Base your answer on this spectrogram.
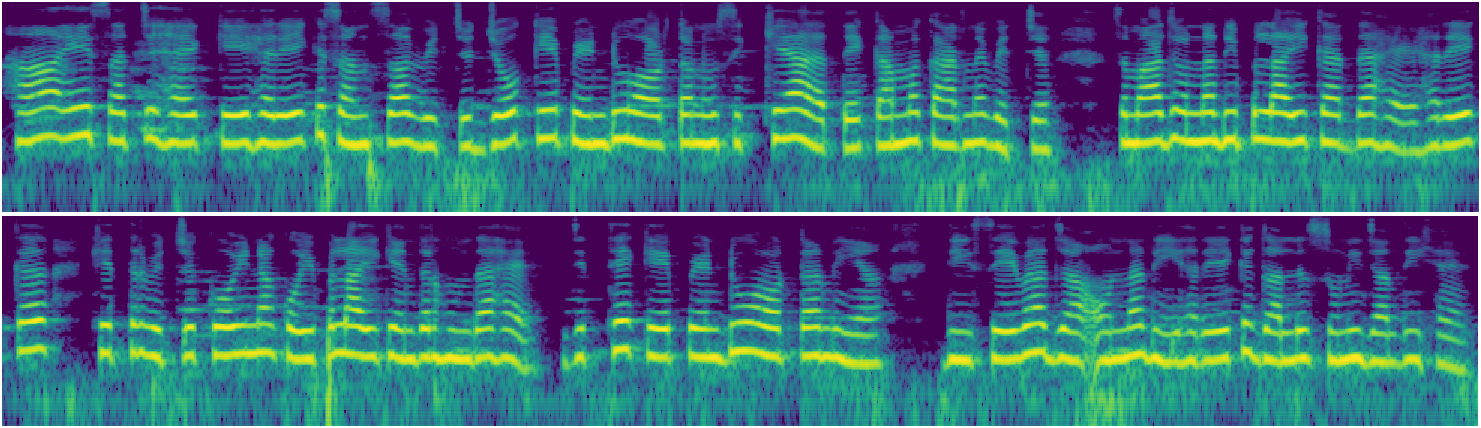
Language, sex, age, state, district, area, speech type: Punjabi, female, 18-30, Punjab, Barnala, rural, spontaneous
